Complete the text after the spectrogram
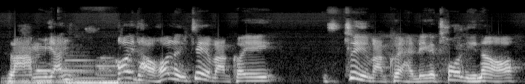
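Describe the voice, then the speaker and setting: A man speaks Hong Kong Cantonese in a fairly high register. He explains his view at length in an earnest, lecturing way, as a panel member advising a caller. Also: lively intonation, moderate pace, over music. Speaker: panel member giving relationship advice to a caller. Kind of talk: casual advice talk on a call-in show.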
